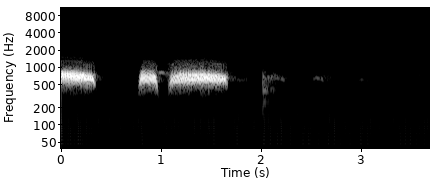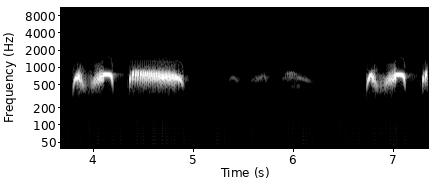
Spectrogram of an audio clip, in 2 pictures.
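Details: Spotted dove calling in 'thúc gù' style to attract wild doves. Low throaty two-note hoots and long droning coos come in uneven bursts, with soft quiet murmurs between phrases.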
